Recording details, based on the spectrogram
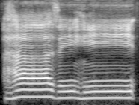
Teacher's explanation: Хи тянется, потому что после него пришла буква Я. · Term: мад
